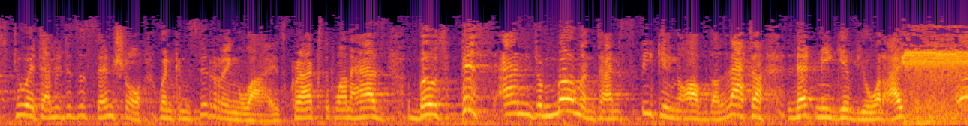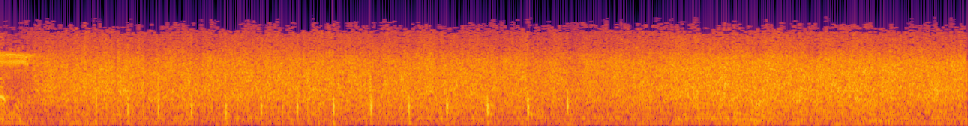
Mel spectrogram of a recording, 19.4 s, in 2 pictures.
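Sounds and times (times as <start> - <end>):
speech: 0.2 - 10.2
thunderous round of applause: 9.5 - 19.3.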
